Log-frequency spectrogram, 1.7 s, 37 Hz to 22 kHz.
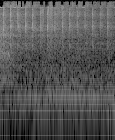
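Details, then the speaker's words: Maxkare 17-inch treadmill, about 10 days old, after an hour of use: quick steady ticking (about nine clicks a second) over low motor hum with the running surface removed, at 3 mph. Owner suspects the motor housing, not the belt; worse at higher speed. "i noticed it was clicking so i took the surface off and i think it's coming from the motor"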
